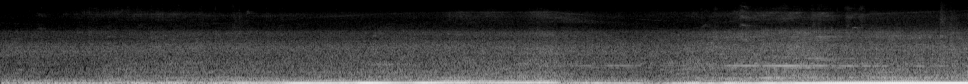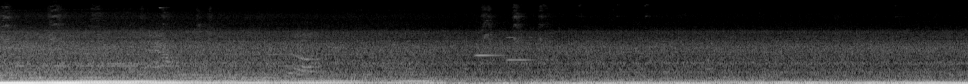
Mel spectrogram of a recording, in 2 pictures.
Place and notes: Guangfu Rd., 大漢村 Hualien County - In front of the convenience store
In front of the convenience store, In the street, Traffic Sound, The weather is very hot
Binaural recordings
Hualien County, Taiwan, 27 August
